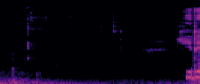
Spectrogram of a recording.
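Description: A pause in a woman's read-aloud narration. Her voice trails off into near silence, broken only by a faint click just after the start, and she starts speaking again near the end.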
